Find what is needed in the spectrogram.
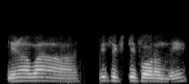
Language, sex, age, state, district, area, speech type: Telugu, male, 18-30, Andhra Pradesh, Chittoor, rural, conversation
